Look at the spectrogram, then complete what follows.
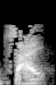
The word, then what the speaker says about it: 狄: 但是这一支的正确读音应该读宅，如果是恒姓狄氏读宅的，不读狄，但是今天都读狄了。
